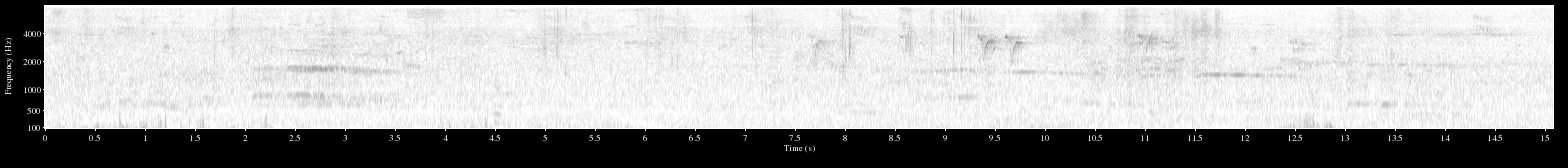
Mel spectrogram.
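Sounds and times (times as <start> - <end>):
small birds chirping: 0.0 - 11.8.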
